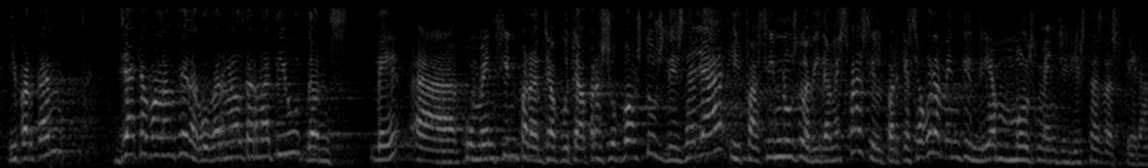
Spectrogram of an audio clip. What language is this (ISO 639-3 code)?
cat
